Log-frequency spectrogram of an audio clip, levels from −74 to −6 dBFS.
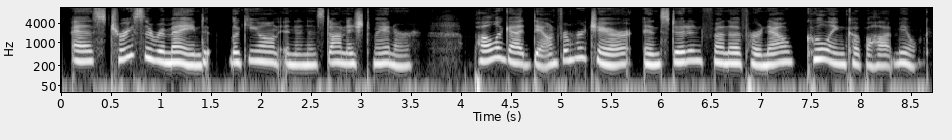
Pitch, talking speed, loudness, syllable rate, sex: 255 Hz, 185 wpm, -16 LUFS, 5.0 syllables/s, female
